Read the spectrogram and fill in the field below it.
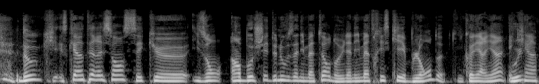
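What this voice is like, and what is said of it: Usual voice. Nothing is said of it.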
